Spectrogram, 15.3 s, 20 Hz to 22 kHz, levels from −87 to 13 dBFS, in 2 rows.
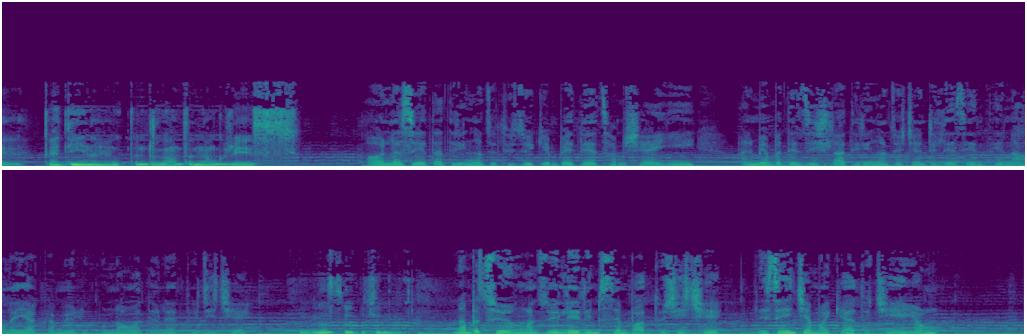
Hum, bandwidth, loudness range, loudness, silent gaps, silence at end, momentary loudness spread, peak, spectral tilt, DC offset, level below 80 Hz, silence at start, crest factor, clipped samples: none; 11.5 kHz; 6 LU; -28 LUFS; none; 0 s; 11 LU; -8 dBFS; -5.5 dB/octave; under 0.1%; -42 dBFS; 0 s; 20 dB; under 0.1%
